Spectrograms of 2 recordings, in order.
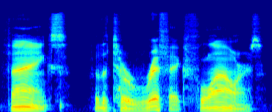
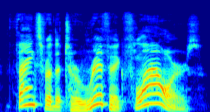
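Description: First: The voice sounds angry and mocking. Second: The voice sounds warm and truly grateful. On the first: The writer is not pleased with the flowers. "you could still hear this same sentence with an angry tone" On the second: The writer is truly grateful for the flowers. "Does the writer mean"

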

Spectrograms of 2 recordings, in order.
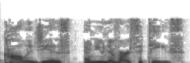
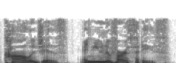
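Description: First: The s sounds are clear and hissing. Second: The s sounds are lisped like th. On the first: The speaker calls it right. "a nice clear S" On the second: The speaker calls it wrong. "You're giving me a th sound"

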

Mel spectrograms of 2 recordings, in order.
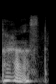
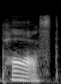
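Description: First: The vowel is flat, as in cat. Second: The vowel is broad and open, as in father.

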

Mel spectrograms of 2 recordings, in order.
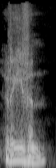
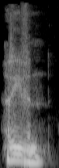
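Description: No difference in how they are said.

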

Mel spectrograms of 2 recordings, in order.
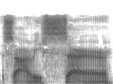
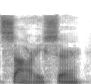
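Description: First: It is said in a snotty tone. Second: It is said quietly and sincerely.

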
